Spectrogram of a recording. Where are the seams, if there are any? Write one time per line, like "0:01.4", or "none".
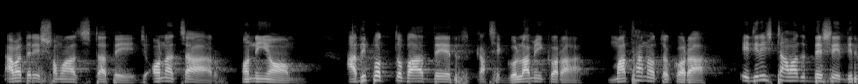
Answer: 0:07.2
